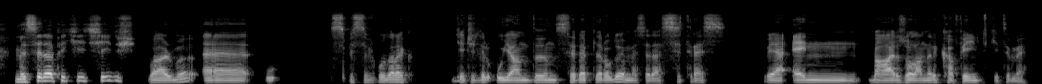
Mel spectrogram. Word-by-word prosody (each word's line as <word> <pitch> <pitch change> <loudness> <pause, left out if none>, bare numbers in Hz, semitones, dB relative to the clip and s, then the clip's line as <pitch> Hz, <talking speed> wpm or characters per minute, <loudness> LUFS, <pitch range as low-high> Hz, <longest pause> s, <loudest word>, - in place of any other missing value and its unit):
Mesela 165 +8 +8
peki 170 +1 -2
hiç 165 +2 -4
şey 180 +1 0
düş 170 - -3
var 100 -1 +4
mı? 120 +9 -1
Eee, 95 -1 +1 0.2
u 100 0 -6 0.5
spesifik 100 0 -4
olarak 110 0 +1 0.4
geceleri - - -3
uyandığın 100 0 +1
sebepler 100 0 -1
oluyor 120 +5 +2
mu? 95 - -1
Mesela 90 0 -4
stres? - - -4 0.4
Veya 95 0 +1
en 100 +1 +5 0.6
bariz 95 +2 +2
olanları 95 +1 +2
kafein 95 -2 -2
tüketimi. 90 - -10
100 Hz, 140 wpm, -27 LUFS, 95-110 Hz, 0.6 s, Mesela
